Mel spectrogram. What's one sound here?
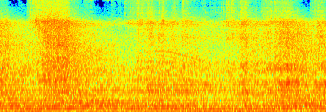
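A monster truck lands hard with a heavy thud.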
